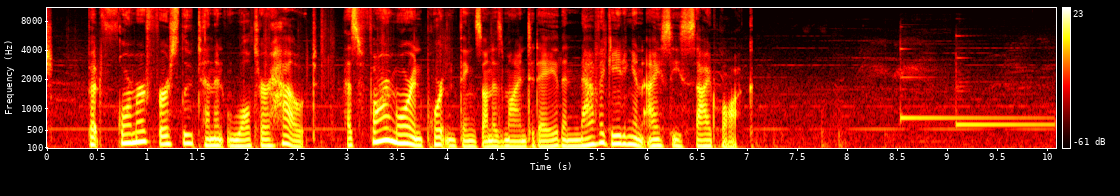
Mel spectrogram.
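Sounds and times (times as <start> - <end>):
speech: 0.0 - 7.2
two-tone doorbell chime at the front door of a single-story house: 8.5 - 10.0.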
